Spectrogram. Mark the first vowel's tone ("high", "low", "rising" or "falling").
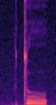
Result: falling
